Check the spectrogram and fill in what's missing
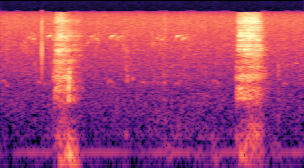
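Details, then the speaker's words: Male lion feeding at a buffalo carcass with something in his nose, sniffing and sneezing: two sharp, forceful nasal bursts about two seconds apart. "What's wrong, Tinyo? You've got something in your nose. You can hear him sniffing and sneezing."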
